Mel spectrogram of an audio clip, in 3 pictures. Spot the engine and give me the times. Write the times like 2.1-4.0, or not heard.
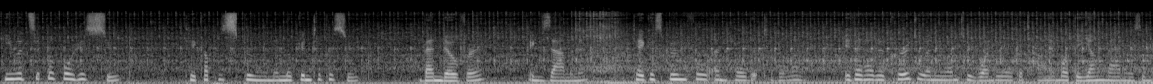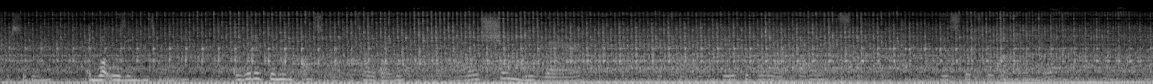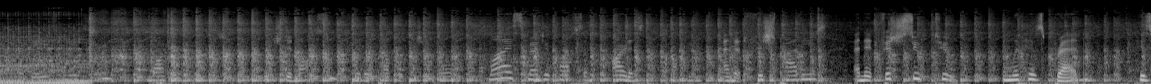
0.0-34.5.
